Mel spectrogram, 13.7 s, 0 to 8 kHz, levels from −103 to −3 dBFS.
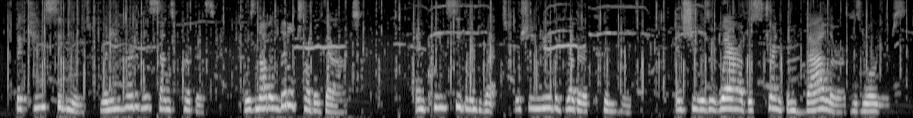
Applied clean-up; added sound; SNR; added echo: classical method spectral subtraction.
